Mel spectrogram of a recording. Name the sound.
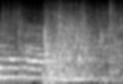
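flowing water of underground river in cave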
